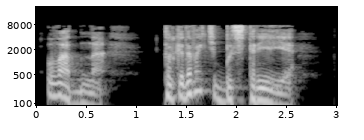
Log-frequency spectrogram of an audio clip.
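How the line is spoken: Irritated. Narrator (Russian): раздраженно

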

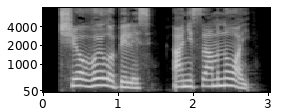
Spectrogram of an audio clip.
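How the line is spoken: Rather rude. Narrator (Russian): довольно грубо заявил Дэн

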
